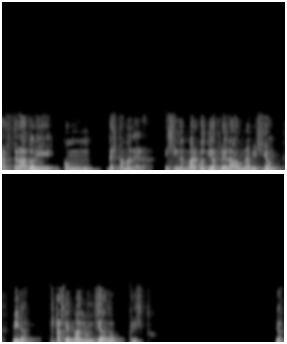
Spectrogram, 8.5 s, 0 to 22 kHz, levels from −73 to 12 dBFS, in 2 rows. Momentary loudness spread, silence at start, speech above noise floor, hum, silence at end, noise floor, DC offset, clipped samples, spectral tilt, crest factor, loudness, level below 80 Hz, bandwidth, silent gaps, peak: 12 LU; 0 s; over 67 dB; none; 0 s; under -90 dBFS; under 0.1%; under 0.1%; -6 dB/octave; 20 dB; -23 LUFS; -62 dBFS; 7.6 kHz; 6.94-8.02 s, 8.22-8.31 s; -4 dBFS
